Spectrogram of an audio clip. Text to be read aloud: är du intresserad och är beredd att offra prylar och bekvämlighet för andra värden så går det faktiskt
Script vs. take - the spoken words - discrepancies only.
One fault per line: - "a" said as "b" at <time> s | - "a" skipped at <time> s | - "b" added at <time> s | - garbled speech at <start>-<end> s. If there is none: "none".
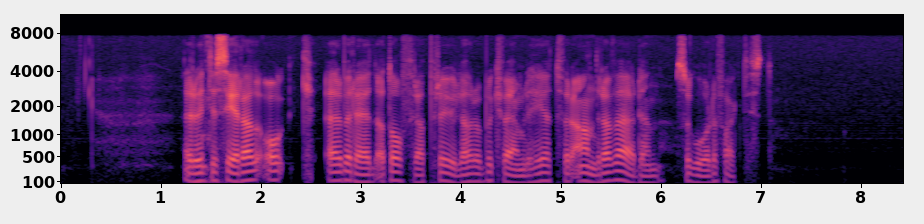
none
